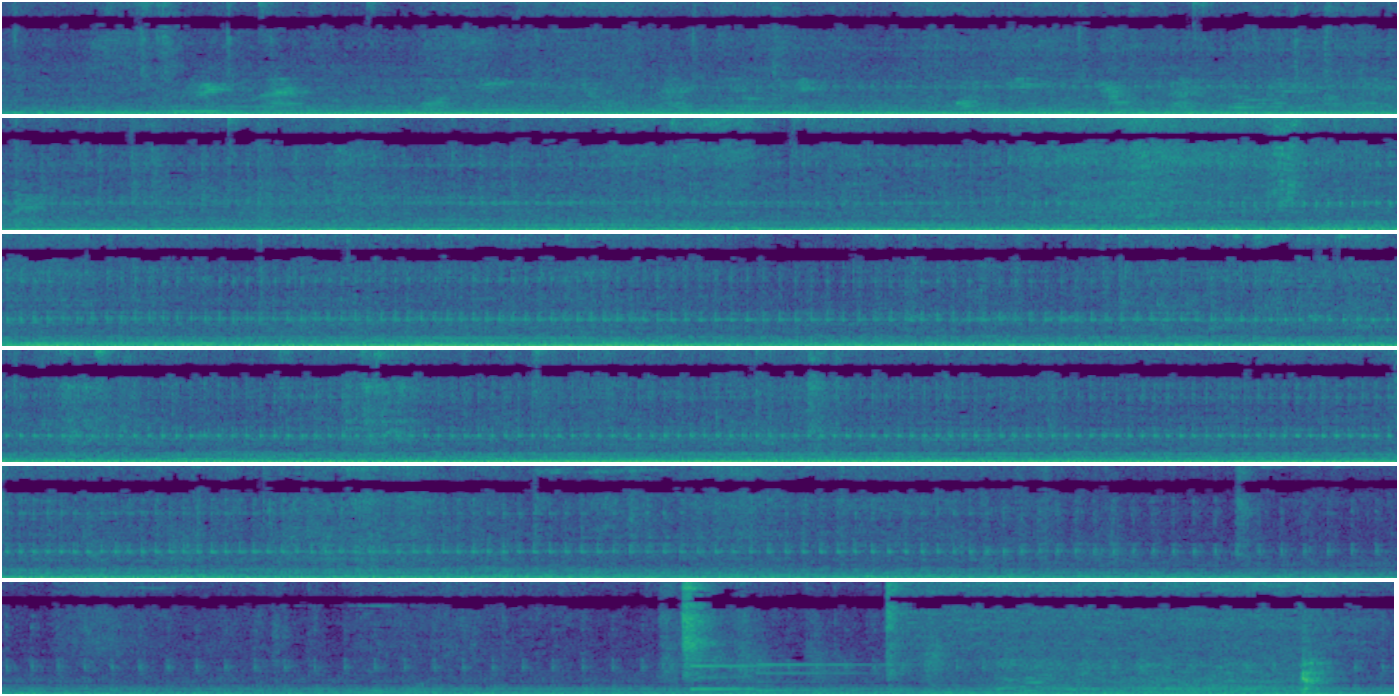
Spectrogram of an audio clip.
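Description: Bus engine and road rumble heard from inside the bus: a loud low drone that rises in pitch as it picks up speed in the first second, then runs on, swelling and easing with the driving.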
